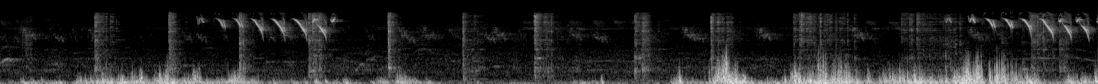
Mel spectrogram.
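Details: Bananaquit singing a great deal: quick bursts of very high, thin descending notes run together into a wheezy trill, heard twice, over loud low rumbling and thumping handling noise.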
